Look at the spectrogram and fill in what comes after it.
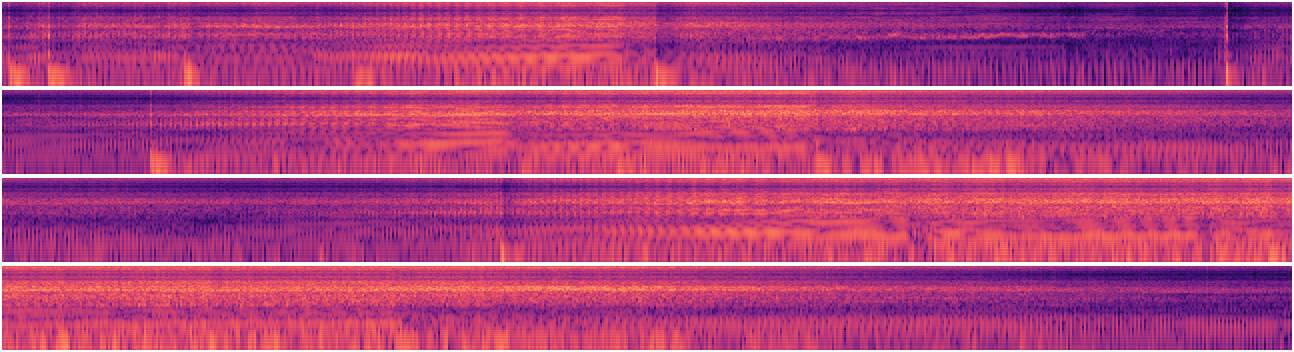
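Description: Racing motorcycle engine at full pace, with wind rush on a helmet-mounted microphone. Three times the engine climbs in pitch through the gears in steps, holds high, then falls away as the rider slows for a corner.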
